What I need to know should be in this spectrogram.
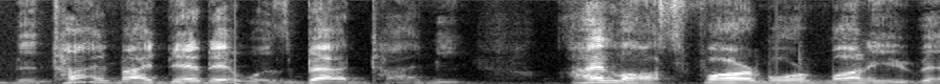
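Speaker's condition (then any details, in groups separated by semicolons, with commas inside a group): Cerebral palsy; from birth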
